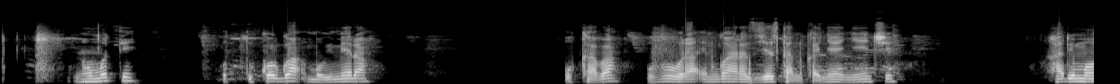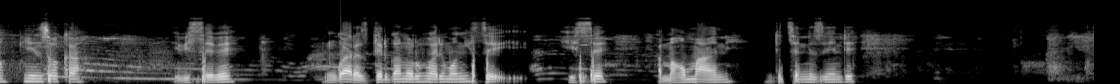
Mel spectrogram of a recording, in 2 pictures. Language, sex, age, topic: Kinyarwanda, male, 18-24, health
